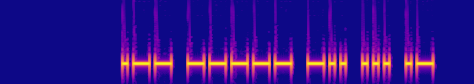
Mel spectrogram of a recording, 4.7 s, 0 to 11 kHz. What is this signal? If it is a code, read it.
Morse code, heard as a keyed tone, about 23 wpm, 700 Hz. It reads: W0DSA
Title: USA Call Signs - 5 Characters - 3x Character Spacing - 22wpm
